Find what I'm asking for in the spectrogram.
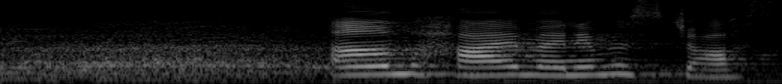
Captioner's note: laughing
